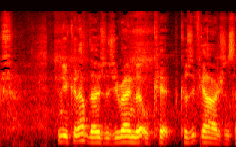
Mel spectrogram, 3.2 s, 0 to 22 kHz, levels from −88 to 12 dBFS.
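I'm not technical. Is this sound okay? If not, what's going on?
No, there are two quick glitches, a short chirp or blip at about 0.72 s and another at 2.67 s. That's damaged data in a compressed stream: a bit of the file got scrambled, so the player stumbled briefly before picking the sound back up.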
